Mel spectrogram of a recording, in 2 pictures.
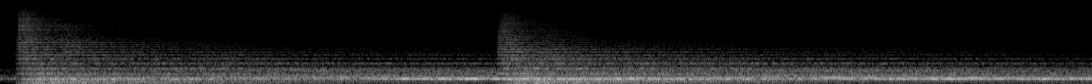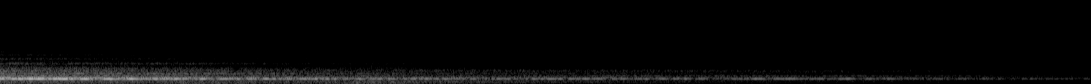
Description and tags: LAYERS 001 - Alien Artillery - B3
LAYERS 001 - Alien Artillery is an extensive multisample package containing 73 samples covering C0 till C6. The key name is included in the sample name. The sound of Alien Artillery is like an organic alien outer space soundscape. It was created using Kontakt 3 within Cubase.
artificial, space, drone, soundscape, pad, multisample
